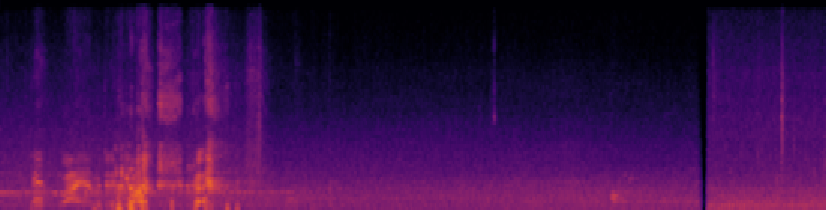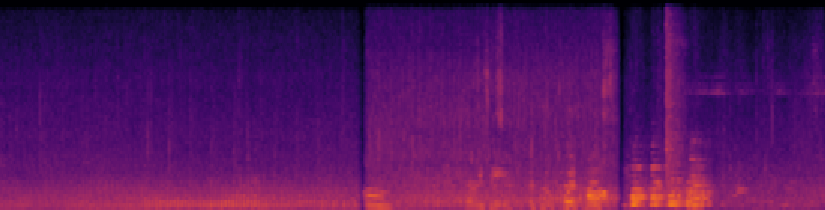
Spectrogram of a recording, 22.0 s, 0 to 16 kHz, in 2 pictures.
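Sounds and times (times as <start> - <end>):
outdoor noise: 0.0 - 22.0
people's voices: 15.9 - 16.3, 17.2 - 22.0.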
